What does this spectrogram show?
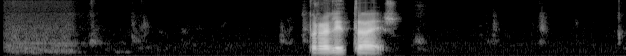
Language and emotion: Russian, neutral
